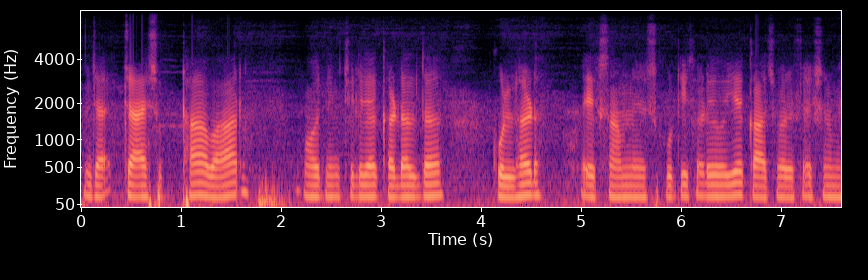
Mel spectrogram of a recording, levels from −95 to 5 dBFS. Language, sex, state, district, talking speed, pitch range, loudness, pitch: Hindi, male, Haryana, Rohtak, 160 wpm, 125-135 Hz, -19 LUFS, 125 Hz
